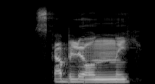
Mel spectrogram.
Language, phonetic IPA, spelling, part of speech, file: Russian, [skɐˈblʲɵnːɨj], скоблённый, verb, Ru-скоблённый.ogg
- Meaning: past passive imperfective participle of скобли́ть (skoblítʹ)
